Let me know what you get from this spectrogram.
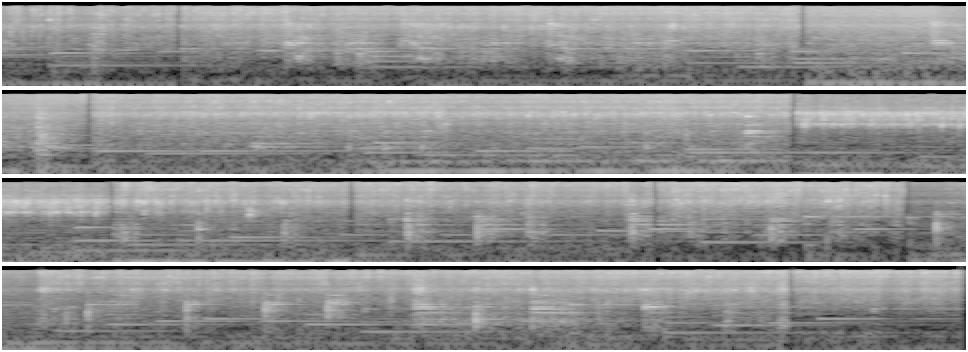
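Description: Turkey berries (rimbang) frying in hot oil in a wok, making a steady sizzle. A light melodic background tune plays underneath.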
